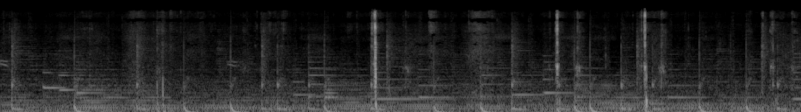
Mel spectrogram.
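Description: Background music with a steady beat, over which come a few sharp clicks. The loudest comes a little under four seconds in, with two more near the end: the snips of hand-held bypass secateurs cutting thin woody hydrangea stems.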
